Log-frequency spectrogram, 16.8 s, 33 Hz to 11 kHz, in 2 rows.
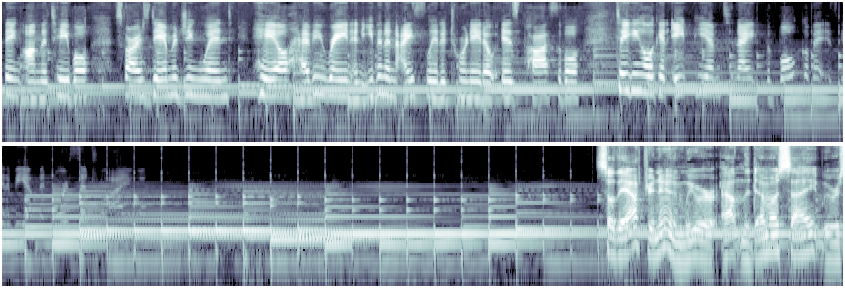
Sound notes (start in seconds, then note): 8.7 voice fades to the background; 11.3 soft music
